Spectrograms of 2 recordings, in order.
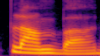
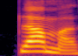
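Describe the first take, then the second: First: The B sound is pronounced in the word. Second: The B sound is silent in the word. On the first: The speaker calls it wrong. "but it is not plumber" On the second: The speaker calls it right. "The B is silent here, so the word is plumber"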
